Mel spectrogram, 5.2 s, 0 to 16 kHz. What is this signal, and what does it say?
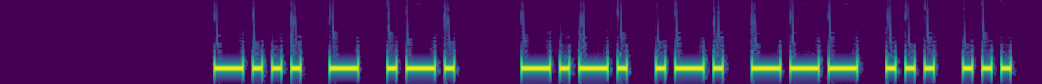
Morse code, heard as a keyed tone, about 25 wpm, 700 Hz. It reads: BTR CROSS
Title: Sentences from Top 400 Words and Abbreviations 25wpm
